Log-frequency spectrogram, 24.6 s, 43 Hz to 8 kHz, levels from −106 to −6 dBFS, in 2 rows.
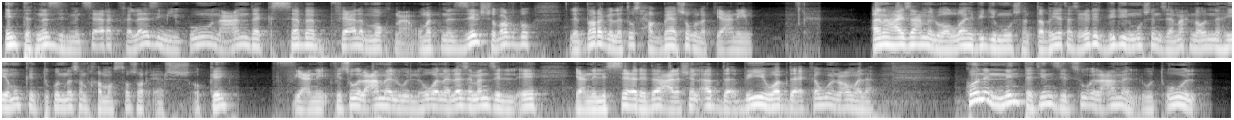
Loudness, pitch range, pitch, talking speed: -17 LUFS, 110-140 Hz, 125 Hz, 165 wpm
